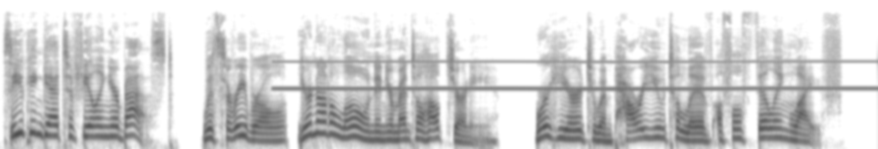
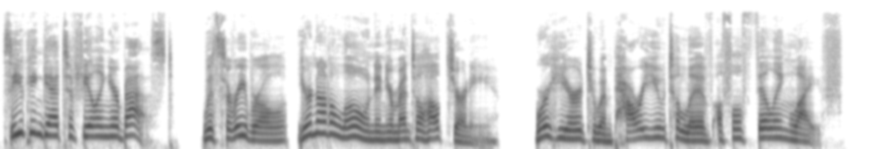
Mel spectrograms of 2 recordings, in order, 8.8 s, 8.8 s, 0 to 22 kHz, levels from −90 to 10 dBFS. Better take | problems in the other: second | high-pitched whine; loud; from 2.5 s on; 2 kHz, 5 dB below the speech

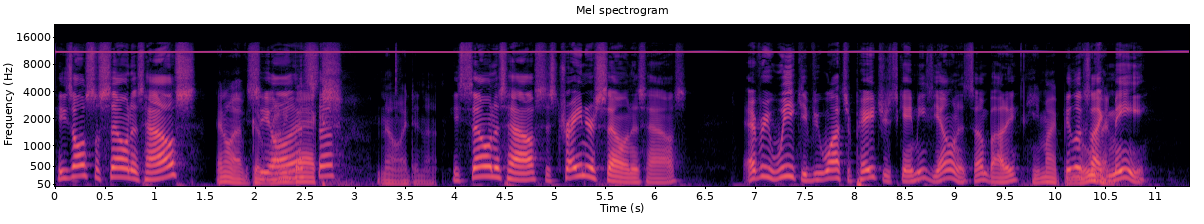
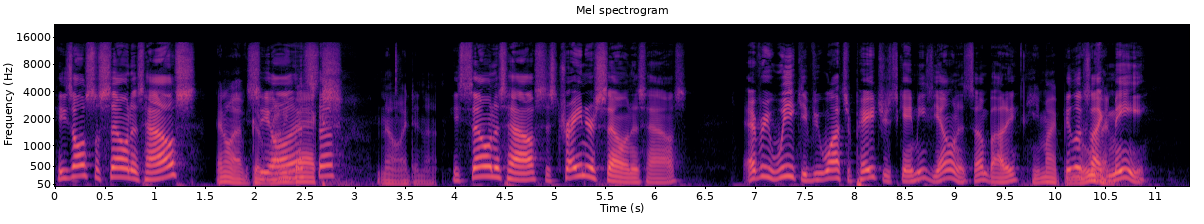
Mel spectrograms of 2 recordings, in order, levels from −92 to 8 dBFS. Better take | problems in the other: second | high-pitched whine; loud; throughout; 11 kHz, 7 dB below the speech

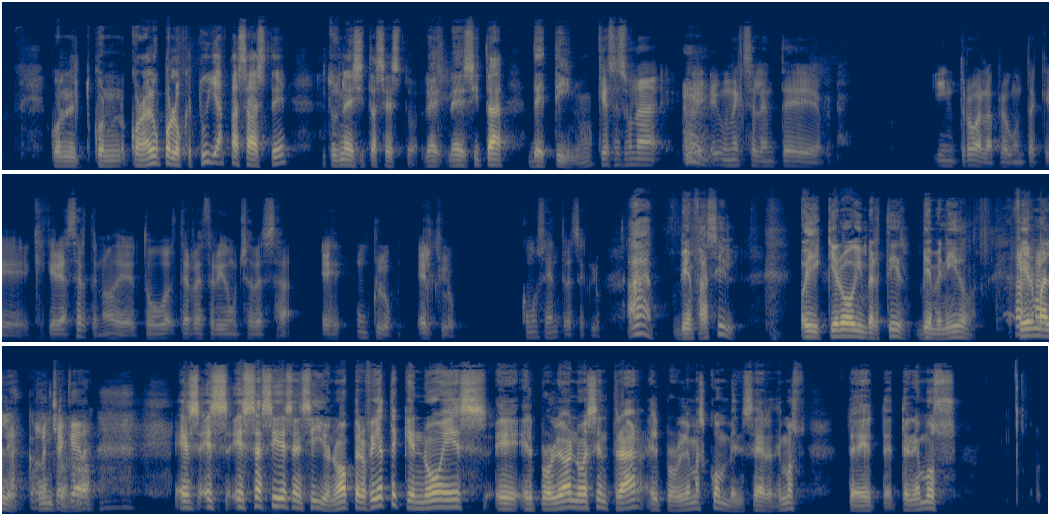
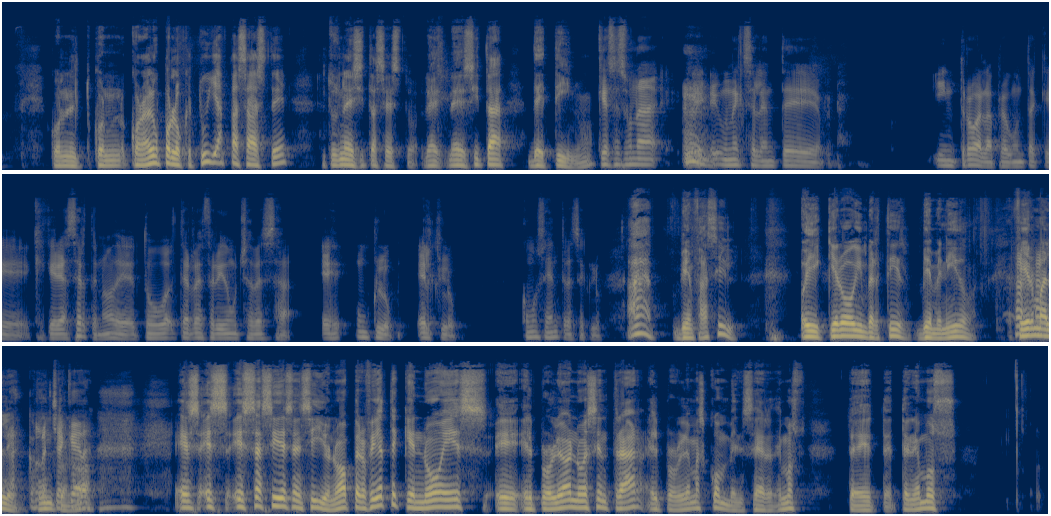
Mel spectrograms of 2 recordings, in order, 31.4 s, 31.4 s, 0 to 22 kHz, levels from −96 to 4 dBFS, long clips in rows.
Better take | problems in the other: second | thin; very; fading below 650 Hz

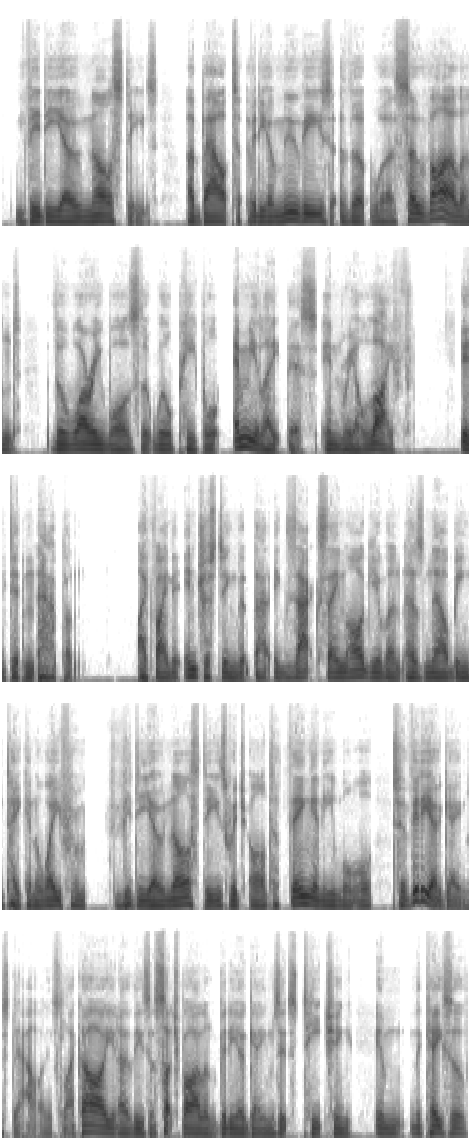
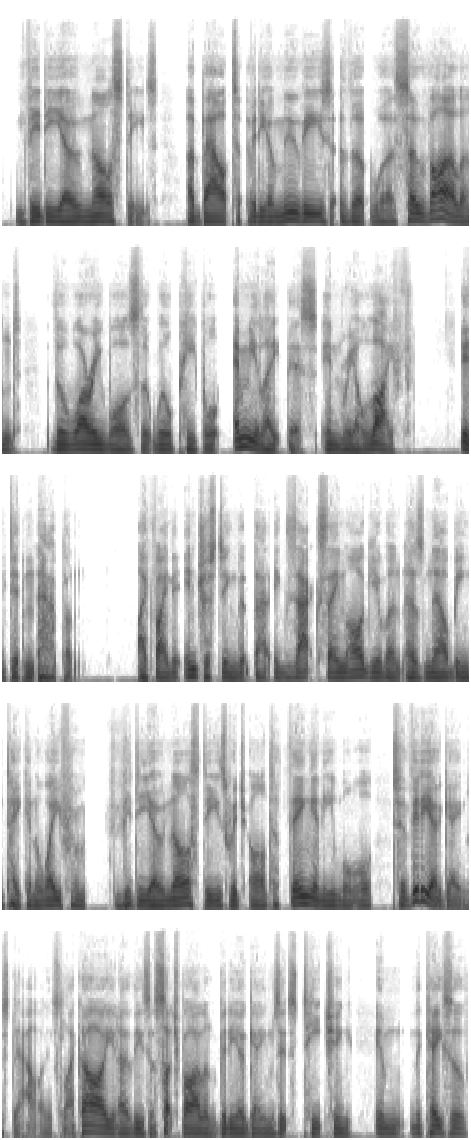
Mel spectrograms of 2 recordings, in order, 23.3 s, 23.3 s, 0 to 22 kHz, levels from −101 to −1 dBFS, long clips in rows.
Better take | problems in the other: neither | none

